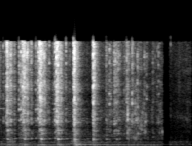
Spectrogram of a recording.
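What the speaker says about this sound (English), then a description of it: "And I'm just going to whisk that in." Cheese being whisked into a sauce for lasagne makes quick, rhythmic scraping and swishing strokes in a pan, close and fairly quiet, stopping briefly near the end.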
